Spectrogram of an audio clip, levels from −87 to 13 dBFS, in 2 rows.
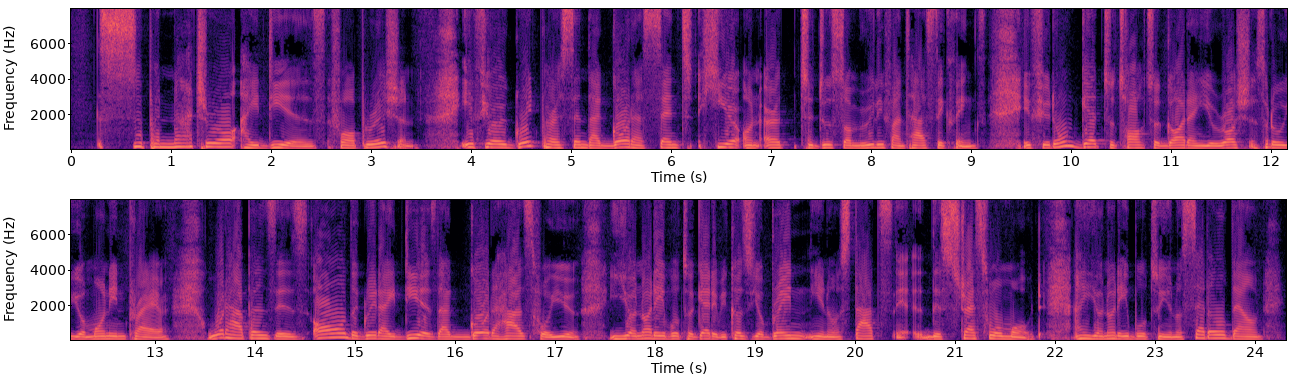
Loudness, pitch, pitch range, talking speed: -18 LUFS, 155 Hz, 140-170 Hz, 180 wpm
